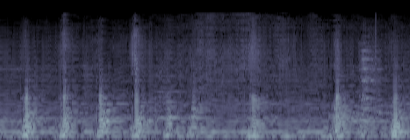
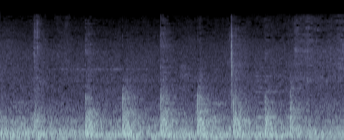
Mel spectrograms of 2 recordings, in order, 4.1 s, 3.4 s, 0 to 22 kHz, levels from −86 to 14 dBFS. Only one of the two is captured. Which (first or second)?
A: second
